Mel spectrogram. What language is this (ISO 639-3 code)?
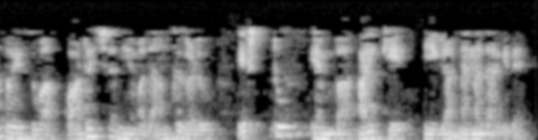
kan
